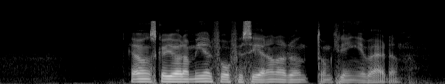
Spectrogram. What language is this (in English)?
Swedish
